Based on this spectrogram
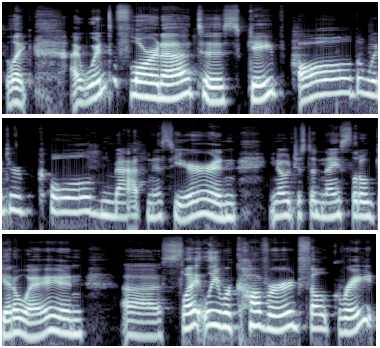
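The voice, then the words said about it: Hoarse, damaged voice from illness. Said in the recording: “I was sick as a dog ... my voice is still kind of fucked ... my voice is gone again”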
